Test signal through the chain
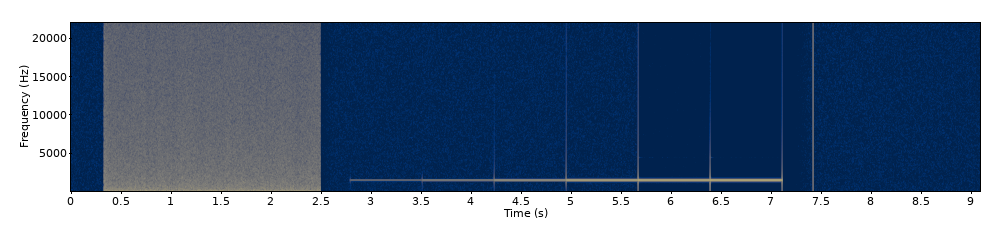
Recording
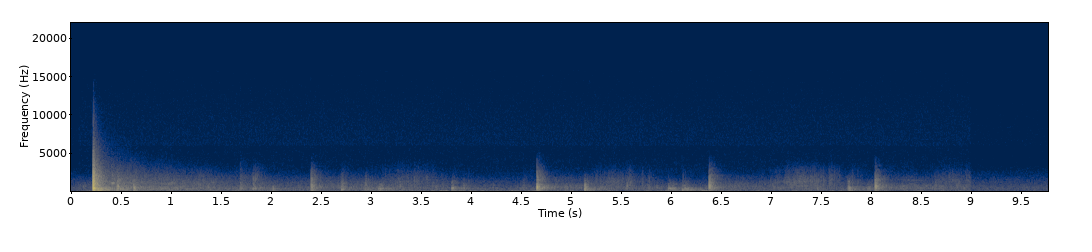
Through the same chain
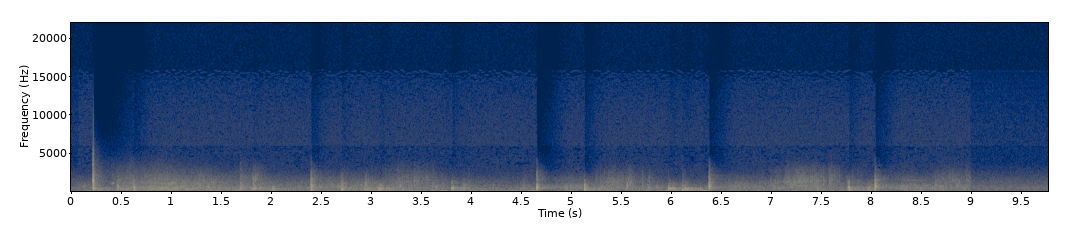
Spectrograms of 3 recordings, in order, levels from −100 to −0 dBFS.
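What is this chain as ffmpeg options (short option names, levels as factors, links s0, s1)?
-af "acompressor=threshold=0.00316:ratio=8,volume=5.96"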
